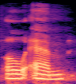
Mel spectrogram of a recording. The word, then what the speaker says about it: om: And while my son was very confused when he saw me type om and that it was three syllables, that is how it's usually done in the chanting senses.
